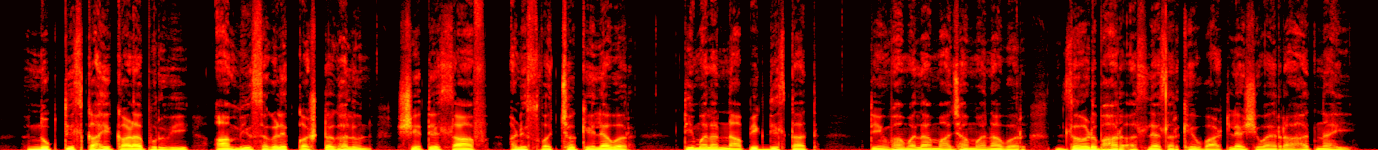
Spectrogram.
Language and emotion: Marathi, sad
